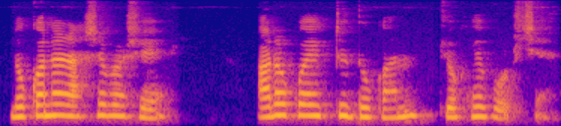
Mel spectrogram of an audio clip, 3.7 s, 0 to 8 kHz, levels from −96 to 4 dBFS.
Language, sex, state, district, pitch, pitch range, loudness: Bengali, female, West Bengal, Cooch Behar, 245 Hz, 225-260 Hz, -17 LUFS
